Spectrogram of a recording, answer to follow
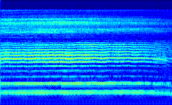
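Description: A woman's singing voice holds one long note in a Gujarati devotional folk song. The pitch stays nearly level and eases downward right at the end.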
